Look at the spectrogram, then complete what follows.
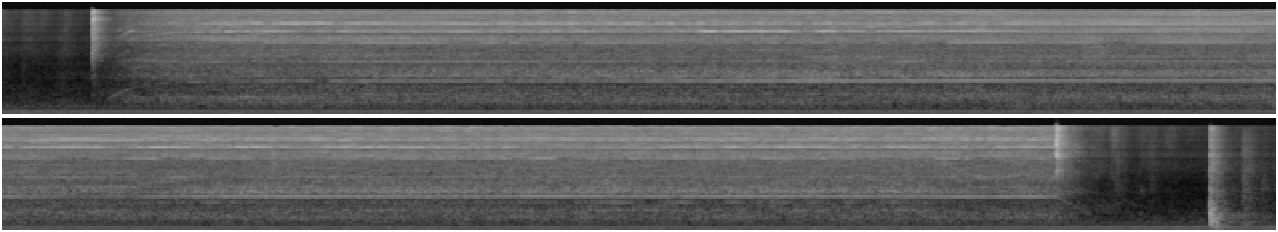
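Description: Craft heat gun switched on about a second in, blowing steadily with a thin motor whine over the rushing air, then switched off near the end; it is drying freshly applied ink on a card panel.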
